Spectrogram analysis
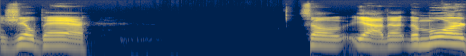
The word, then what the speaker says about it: Gilbert: the French pronunciation there Ace that's the French pronunciation Jill Bear so yeah the the more tra like American way of saying it would be Gilbert but the French pronunciation is Jil taken now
